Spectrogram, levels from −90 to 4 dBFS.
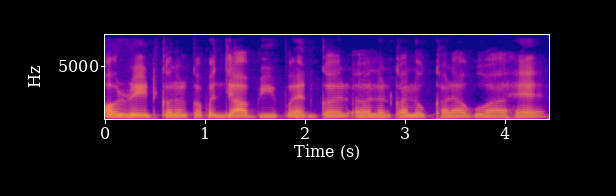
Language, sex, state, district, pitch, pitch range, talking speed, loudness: Hindi, female, Uttar Pradesh, Budaun, 220 Hz, 215-225 Hz, 175 wpm, -17 LUFS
